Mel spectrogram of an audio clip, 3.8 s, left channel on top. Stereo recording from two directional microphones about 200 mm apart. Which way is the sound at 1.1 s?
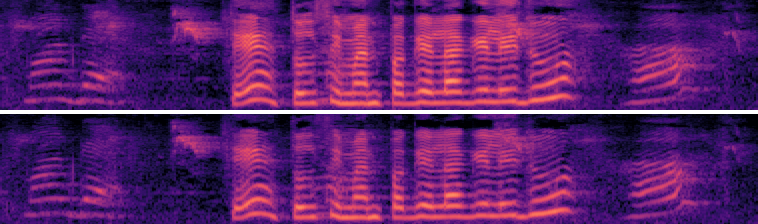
5° right (ahead or behind).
